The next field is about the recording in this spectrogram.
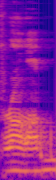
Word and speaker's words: Bram: It I always thought it was away. Pronounced Bram, but... – Probably is. It's like Brahms lullabies.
